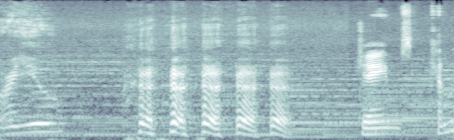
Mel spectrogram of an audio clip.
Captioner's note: laughs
